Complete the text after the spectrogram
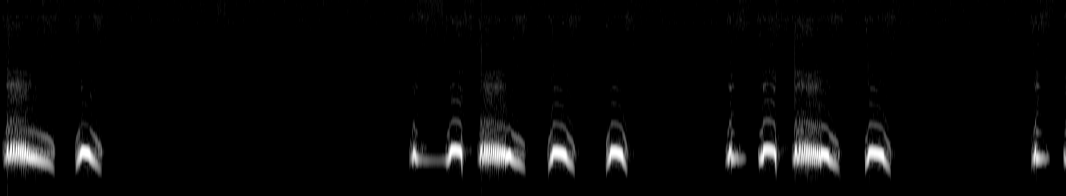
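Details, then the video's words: Spotted dove cooing as a trapping decoy, repeated phrases of a short introductory note, a rough downward-sliding coo and arched soft notes, phrases spaced a few seconds apart over a silent background. "The Sound Of Spotted Dove is very good"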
